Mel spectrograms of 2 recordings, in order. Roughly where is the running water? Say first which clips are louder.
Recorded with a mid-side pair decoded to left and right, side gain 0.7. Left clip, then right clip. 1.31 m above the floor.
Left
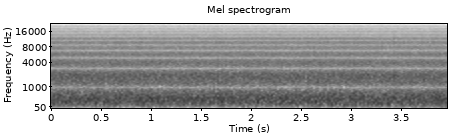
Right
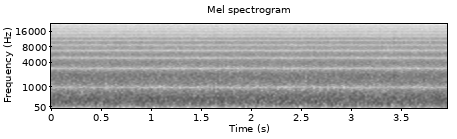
Left 9 dB; ahead left.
